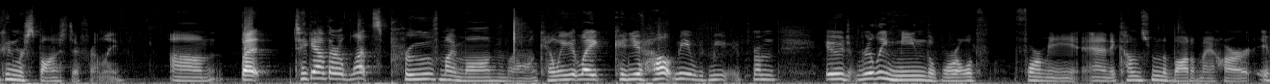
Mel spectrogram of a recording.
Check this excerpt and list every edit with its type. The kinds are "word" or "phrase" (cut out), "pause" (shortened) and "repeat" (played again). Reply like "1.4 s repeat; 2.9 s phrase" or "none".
none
